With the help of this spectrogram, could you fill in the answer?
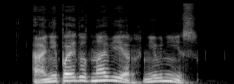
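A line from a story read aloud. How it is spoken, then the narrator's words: Plain. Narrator (Russian): говорит девушка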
